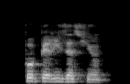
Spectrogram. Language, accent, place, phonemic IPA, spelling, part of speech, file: French, France, Lyon, /po.pe.ʁi.za.sjɔ̃/, paupérisation, noun, LL-Q150 (fra)-paupérisation.wav
- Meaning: pauperization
